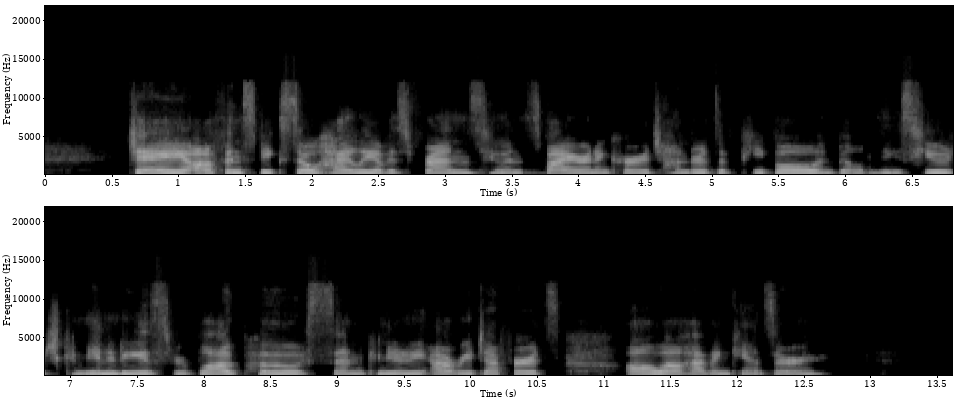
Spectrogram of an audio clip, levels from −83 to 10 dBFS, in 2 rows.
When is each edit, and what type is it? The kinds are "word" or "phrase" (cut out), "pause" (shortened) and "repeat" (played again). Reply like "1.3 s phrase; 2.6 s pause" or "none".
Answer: none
